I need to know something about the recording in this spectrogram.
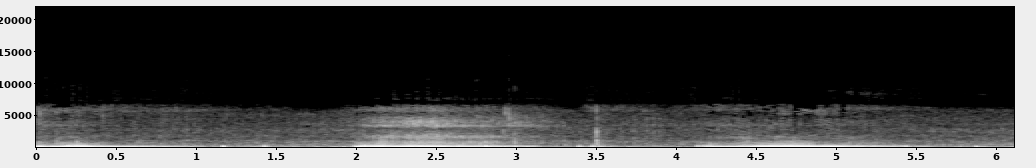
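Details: A pet dog sleeping on its back, resting on the owner's arm as a pillow, snores: three low, rumbling, buzzy snores at regular intervals, about 27 a minute.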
